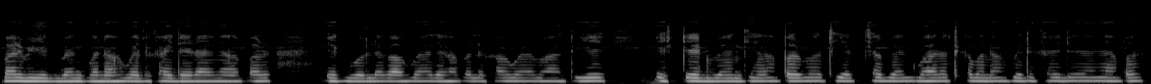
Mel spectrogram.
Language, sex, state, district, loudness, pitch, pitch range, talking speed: Hindi, male, Chhattisgarh, Korba, -34 LUFS, 150 Hz, 150-155 Hz, 215 wpm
